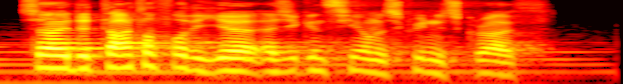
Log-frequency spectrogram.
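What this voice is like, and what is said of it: Afrikaans accent. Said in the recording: “my Afrikaans accent”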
